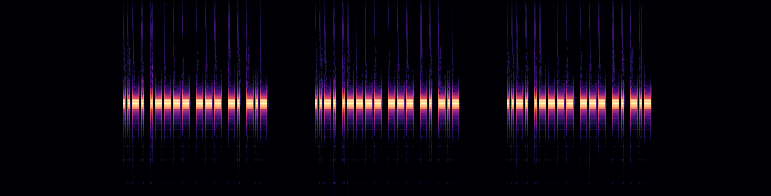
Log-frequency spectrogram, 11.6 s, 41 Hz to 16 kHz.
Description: Morse code, heard as a keyed tone, about 36 wpm, 700 Hz. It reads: F1ONK F1ONK F1ONK
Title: DXCC-100 Call Signs - 5 Characters - Repeated 3x - 35wpm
